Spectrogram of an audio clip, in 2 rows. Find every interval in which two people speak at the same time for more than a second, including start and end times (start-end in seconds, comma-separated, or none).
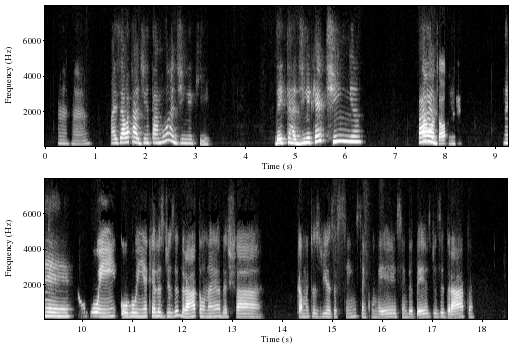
none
